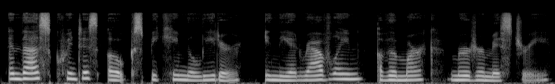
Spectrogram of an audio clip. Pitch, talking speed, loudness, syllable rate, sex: 210 Hz, 160 wpm, -22 LUFS, 5.4 syllables/s, female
